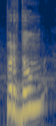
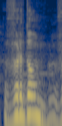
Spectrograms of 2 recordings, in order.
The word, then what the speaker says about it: verdomme: Je hoorde niets anders dan perdon dus. Dan moet je weten dat de, in Indonesië de, de V als een P wordt uitgesproken. Een, selfie is een selfie. Dus perdom is verdom, verdomme.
